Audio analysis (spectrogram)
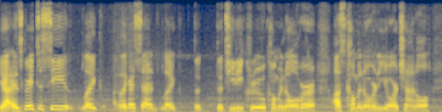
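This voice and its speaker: A high-pitched man with a Canadian accent at a moderate pace, amid noticeable background noise. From Canada, Vancouver. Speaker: YouTube live streamer. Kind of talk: casual chat. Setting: outdoors under a bridge. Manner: animated.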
